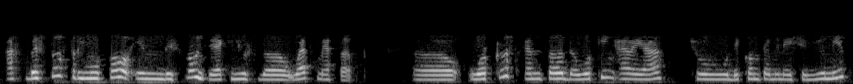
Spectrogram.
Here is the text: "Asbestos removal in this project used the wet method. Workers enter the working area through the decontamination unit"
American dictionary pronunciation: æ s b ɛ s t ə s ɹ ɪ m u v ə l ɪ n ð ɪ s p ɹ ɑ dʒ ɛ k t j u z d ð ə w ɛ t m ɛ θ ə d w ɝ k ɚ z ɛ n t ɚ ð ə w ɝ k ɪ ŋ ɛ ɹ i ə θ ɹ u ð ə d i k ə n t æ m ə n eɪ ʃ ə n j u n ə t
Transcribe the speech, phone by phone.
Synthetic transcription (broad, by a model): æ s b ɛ s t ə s ɹ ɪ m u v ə l ɪ n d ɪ s p ɹ ɑ dʒ ɛ k t j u s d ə w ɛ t m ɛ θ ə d w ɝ k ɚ s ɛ n t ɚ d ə w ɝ k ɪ ŋ ɛ ɹ i ə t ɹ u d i k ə n t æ m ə n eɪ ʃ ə n j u n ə t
